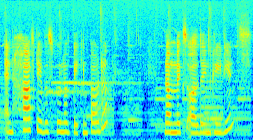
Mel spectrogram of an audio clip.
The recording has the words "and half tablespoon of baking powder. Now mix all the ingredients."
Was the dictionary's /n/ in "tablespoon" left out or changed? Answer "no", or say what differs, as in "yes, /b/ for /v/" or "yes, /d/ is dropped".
no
